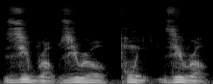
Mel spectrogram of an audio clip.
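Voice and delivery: a hint of the stern dean reading a grade; mild deadpan impression of the zero point zero line; Animal House quote. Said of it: "was it, uh, Animal House?".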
